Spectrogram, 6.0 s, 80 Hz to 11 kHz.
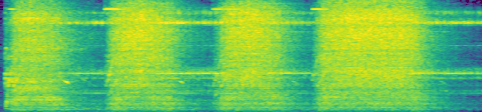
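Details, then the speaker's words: Single turbo removed from a modified BMW E90 335i N54 (about 700 hp, 30 psi boost), spun by hand: hissy whir with dry scraping edge; excessive shaft play, doesn't spin freely, blades rubbing housing. "ah first of all it's not supposed to be that noisy it's not supposed to have that much play it has a lot of back and forth motion play and you guys can see it doesn't spin freely"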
